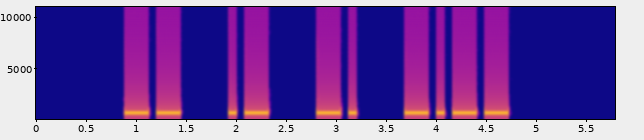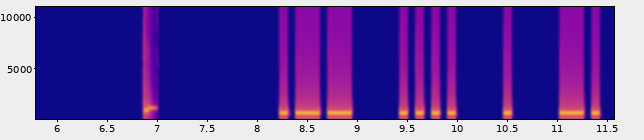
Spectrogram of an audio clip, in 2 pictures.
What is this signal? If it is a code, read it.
Morse code, heard as a keyed tone, about 15 wpm, spaced as for 11 wpm, 700 Hz. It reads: MANY WHEN
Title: 2x Character Spacing - Top 200 Words - 15wpm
